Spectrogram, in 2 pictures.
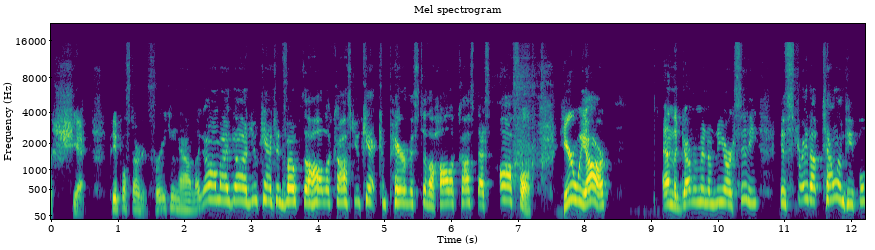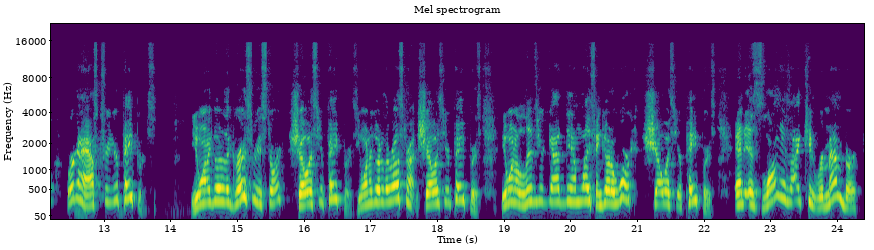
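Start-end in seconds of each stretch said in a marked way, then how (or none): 2.3-7.2 high, whiny mock outrage. Mimicking offended online critics in a high whine. Mocking outraged internet people. 12.5-22.2 high, sneering bureaucrat voice; mock official demand. Mocking city officials demanding papers, high sneer.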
